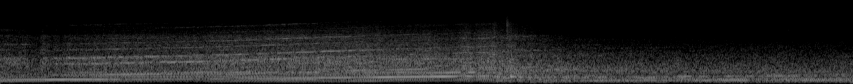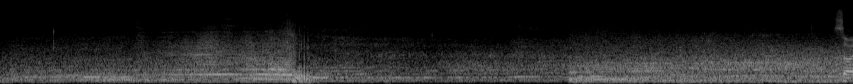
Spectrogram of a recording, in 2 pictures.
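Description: A touring car in New Zealand Touring Cars practice drops a gear into a corner, then the engine climbs and revs hard as it accelerates out, a loud, continuous roar with sharp shift breaks and changing pitch.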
